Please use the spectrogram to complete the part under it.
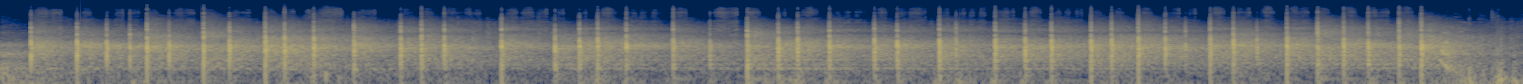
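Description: Chalk writing out a math definition on a classroom board: rapid, steady tapping and scratching strokes, close and crisp, continuing alone for about fifteen seconds.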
